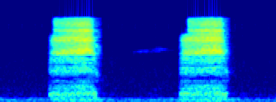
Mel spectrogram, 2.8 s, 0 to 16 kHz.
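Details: Nighttime nest-box recording of a barn owl owlet taking a newly delivered rodent in March 2024; a pair of broad, breathy screeches, each about half a second, spaced just over a second apart.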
